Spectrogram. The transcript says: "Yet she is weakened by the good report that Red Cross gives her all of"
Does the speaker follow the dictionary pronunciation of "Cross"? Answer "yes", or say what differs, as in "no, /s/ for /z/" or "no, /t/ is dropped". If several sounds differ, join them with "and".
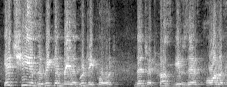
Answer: yes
